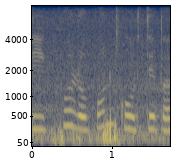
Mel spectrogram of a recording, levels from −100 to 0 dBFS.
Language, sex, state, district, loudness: Bengali, female, West Bengal, Jalpaiguri, -28 LUFS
